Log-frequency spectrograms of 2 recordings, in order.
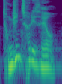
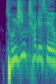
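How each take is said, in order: First: A hushed, firm warning; quiet rebuke. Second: Mock rebuke. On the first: Retold or imitated. Peter quietly urging Jesus, soft firm rebuke. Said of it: "이런 이야기예요". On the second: Peter scolding Jesus, raised rebuking voice. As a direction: shake him awake with a raised voice. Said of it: "큰 소리 치는 거예요".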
